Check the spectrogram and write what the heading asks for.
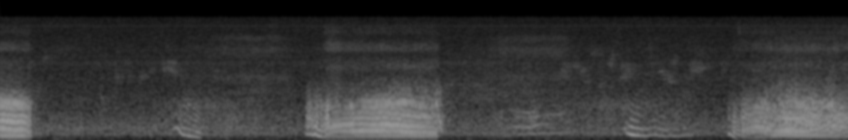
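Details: Rough, fluttering noises on breathing, with quieter breaths in between, about three cycles in ten seconds: snoring from Beemer.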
